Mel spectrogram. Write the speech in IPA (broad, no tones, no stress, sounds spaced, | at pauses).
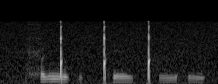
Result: ħ y ŋ͡ǃ ɯ p y k ǃʼ e i̯ ǃʰ ɯ i̯ h y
